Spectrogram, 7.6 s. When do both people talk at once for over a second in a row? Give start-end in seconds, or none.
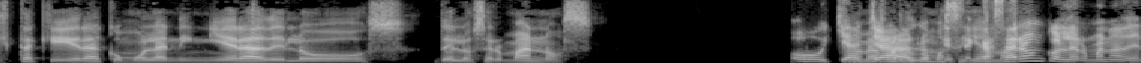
5.6-6.8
